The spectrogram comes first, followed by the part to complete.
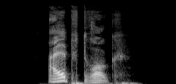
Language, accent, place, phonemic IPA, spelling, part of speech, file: German, Germany, Berlin, /ˈalpˌdʁʊk/, Albdruck, noun, De-Albdruck.ogg
- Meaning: alternative form of Alpdruck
